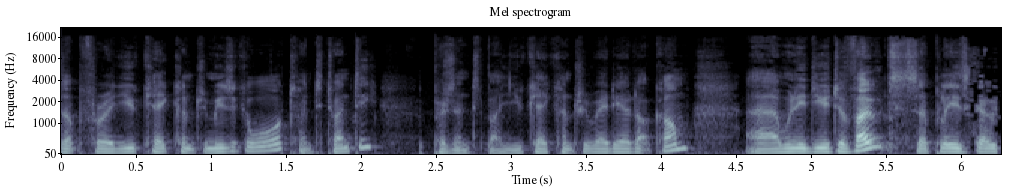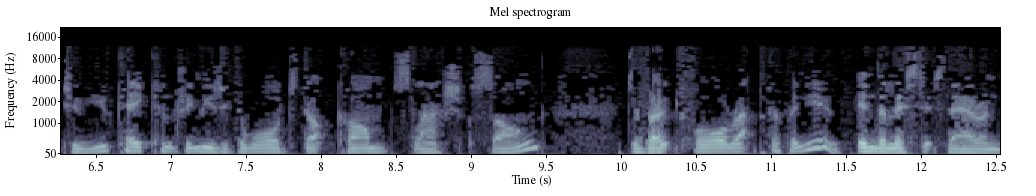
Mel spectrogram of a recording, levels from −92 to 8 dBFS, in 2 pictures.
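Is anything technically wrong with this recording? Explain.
Yes. From 6.03 s, right after "to vote so please", to the end, the adaptive stream switched to a lower-bitrate version, sounding like a drop from roughly 96 kbit/s AAC to about 27 kbit/s. The speech abruptly loses everything above 11.7 kHz and turns duller and more artefact-laden, with no gap.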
